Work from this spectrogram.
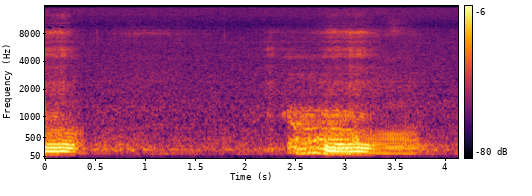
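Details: Sleeping French Bulldogs at home: a short snore, a quiet pause of about two seconds, then a longer rattling, throaty snore with a wavering tone.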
